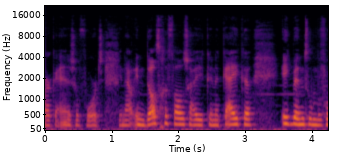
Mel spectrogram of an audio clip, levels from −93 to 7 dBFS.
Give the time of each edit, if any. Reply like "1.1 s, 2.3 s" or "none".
1.1 s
